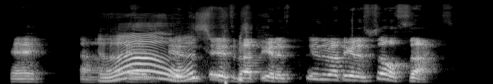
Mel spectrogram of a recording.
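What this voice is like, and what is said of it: Imitates another person's voice. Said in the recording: “Okay, it's pretty good. Okay. I felt like I was here with Kronk himself. ... my one kind of impression.”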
